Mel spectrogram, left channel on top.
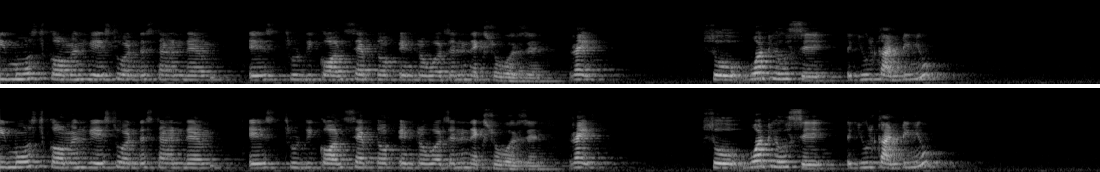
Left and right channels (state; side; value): normal; both; correlation 0.28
